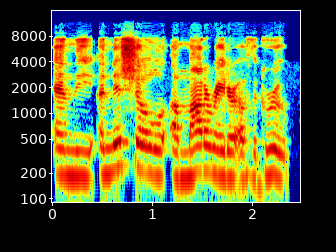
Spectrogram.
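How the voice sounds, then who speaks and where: A woman's voice: on the low side, steady tone, a little fast, fairly bright tone. A woman speaking conversationally as a guest writer on a podcast, introducing herself and her work.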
